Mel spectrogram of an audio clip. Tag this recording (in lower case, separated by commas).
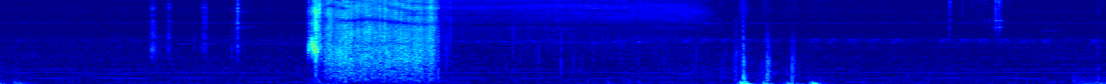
fire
